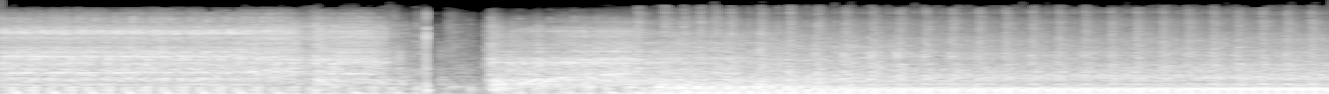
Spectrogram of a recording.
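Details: Free salvaged snow blower, push-button electric start with a jump pack hooked up: rough chatter, a short gap, then the small engine catches and settles into a steady, even run with no misses or knocks; normal running.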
